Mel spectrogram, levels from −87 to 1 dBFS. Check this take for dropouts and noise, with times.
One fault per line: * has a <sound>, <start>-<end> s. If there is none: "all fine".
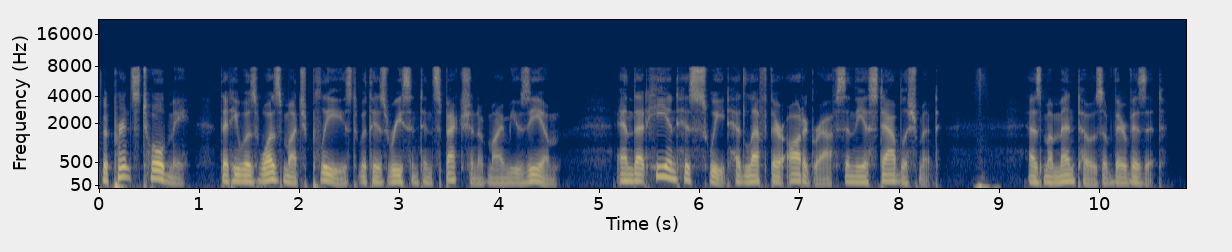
* has a whoosh, 8.7-9.0 s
